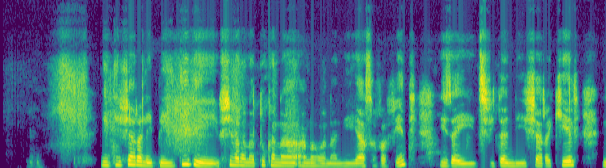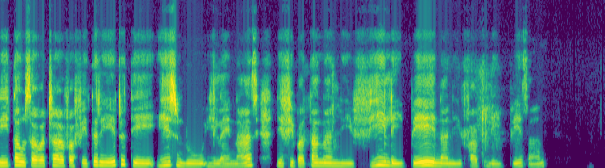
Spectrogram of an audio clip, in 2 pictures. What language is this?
Malagasy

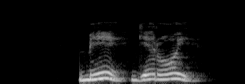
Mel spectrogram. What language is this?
Mari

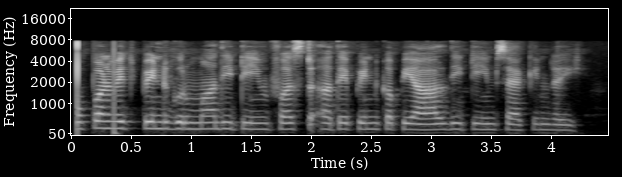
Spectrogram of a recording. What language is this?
Punjabi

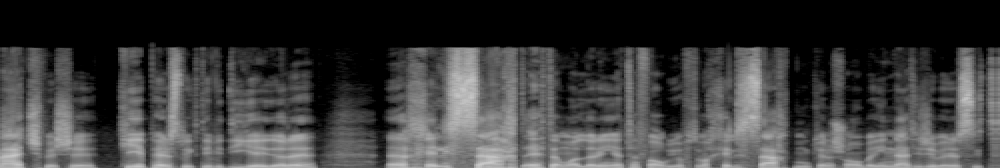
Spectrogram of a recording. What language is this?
Persian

